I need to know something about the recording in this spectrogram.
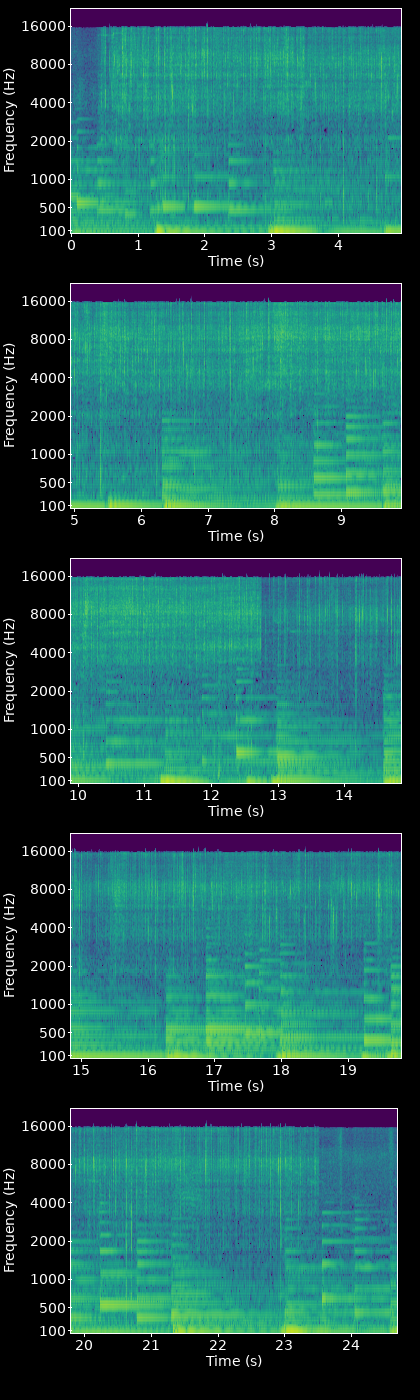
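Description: Small pieces of boal fish sizzling in hot oil in a miniature wok: a dense sizzle starts about half a second in as the fish goes into the oil, stays strong for about half the stretch, then carries on fainter. Instrumental background music with melody notes and a pulsing bass plays throughout and is the loudest sound.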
